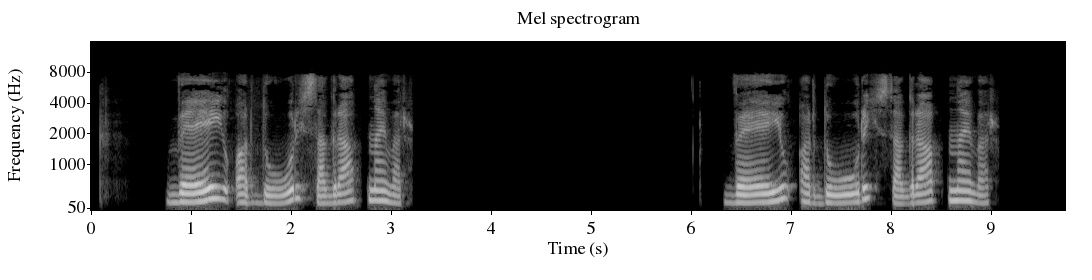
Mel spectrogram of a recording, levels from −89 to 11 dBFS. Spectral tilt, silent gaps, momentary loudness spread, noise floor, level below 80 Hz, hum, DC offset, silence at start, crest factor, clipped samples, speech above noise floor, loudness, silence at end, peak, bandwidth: -6 dB/octave; 3.24-6.01 s, 6.13-6.33 s; 9 LU; under -90 dBFS; -62 dBFS; none; under 0.1%; 0.75 s; 18 dB; under 0.1%; over 72 dB; -18 LUFS; 0.7 s; -2 dBFS; 8 kHz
